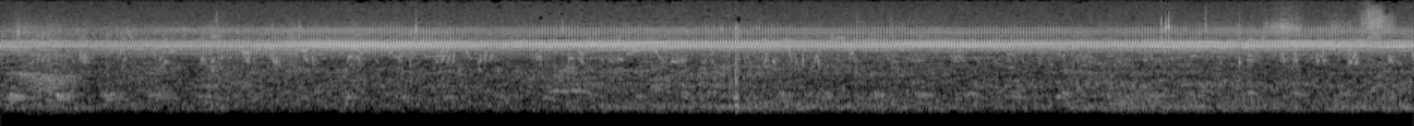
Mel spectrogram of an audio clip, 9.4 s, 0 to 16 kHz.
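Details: Male-style reeling song of a Savi's Warbler in Dutch marshland by the Weerribben, Wetering West, Overijssel, 6–7 May 2022: steady, unbroken, cricket-like buzzing trill, high-pitched and sustained, with scattered chirps from other birds in the reeds.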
